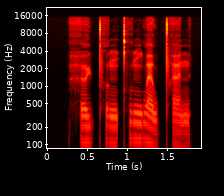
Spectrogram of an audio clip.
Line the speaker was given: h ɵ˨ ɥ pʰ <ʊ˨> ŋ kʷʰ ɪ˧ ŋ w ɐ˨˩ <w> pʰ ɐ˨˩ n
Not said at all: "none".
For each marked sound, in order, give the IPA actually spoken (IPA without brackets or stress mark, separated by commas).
ʊ˨, w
